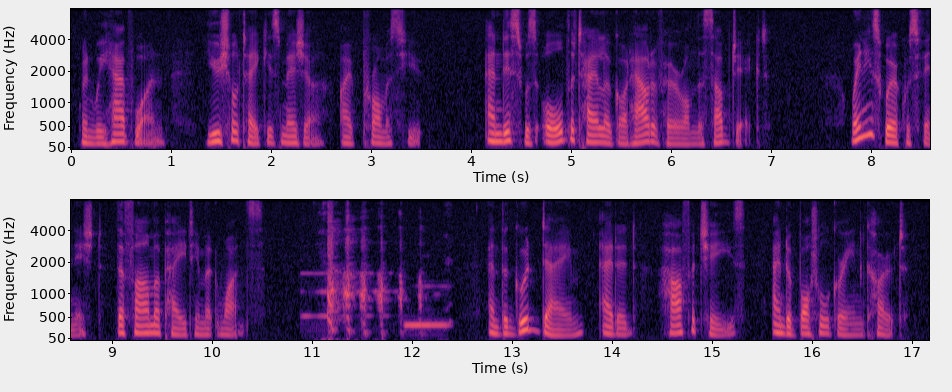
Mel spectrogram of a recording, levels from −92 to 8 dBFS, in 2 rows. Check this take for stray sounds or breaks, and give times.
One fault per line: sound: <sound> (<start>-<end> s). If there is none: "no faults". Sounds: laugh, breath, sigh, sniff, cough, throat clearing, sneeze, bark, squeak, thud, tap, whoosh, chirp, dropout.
sound: laugh (10.9-12.4 s)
